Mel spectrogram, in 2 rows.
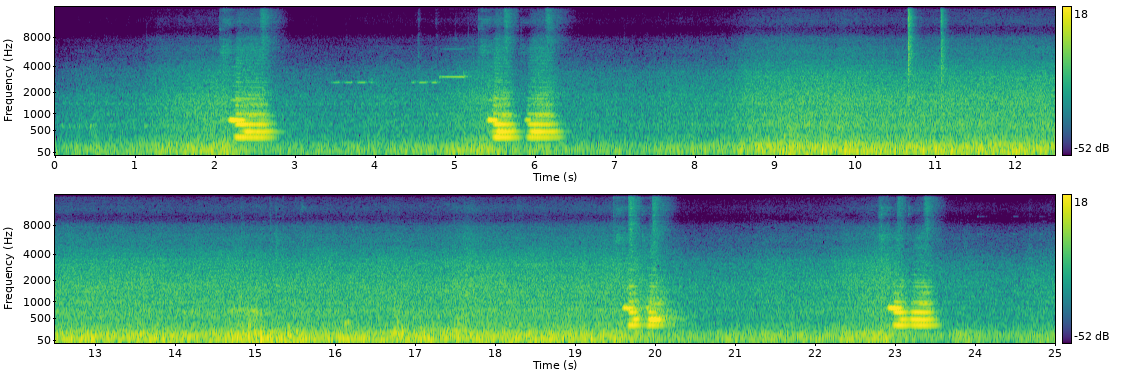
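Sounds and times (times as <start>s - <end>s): train wheels rumbling on rail: 0.0s - 25.0s
train horn: 2.0s - 3.0s, 4.7s - 6.6s, 19.5s - 20.6s, 22.8s - 23.8s.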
